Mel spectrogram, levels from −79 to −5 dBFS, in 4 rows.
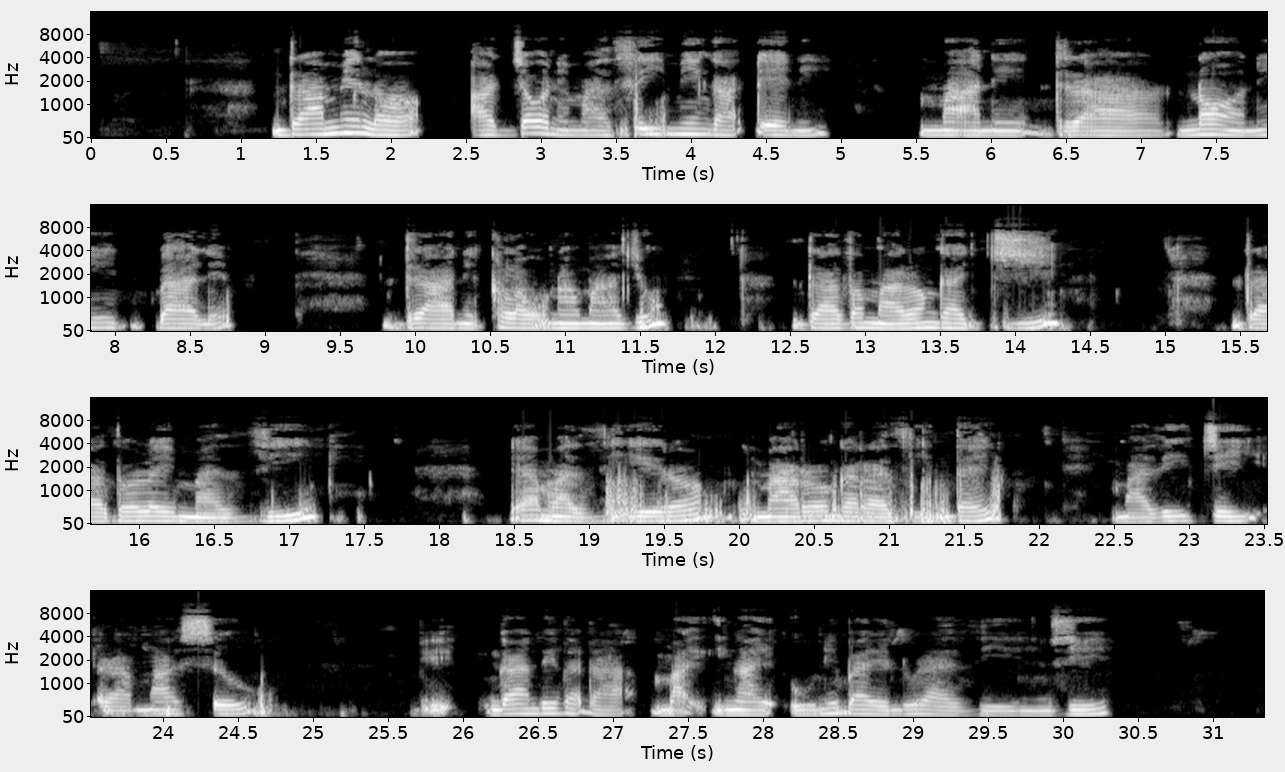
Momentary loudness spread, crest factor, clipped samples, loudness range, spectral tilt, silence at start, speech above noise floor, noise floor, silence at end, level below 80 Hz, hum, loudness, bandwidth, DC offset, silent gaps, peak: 10 LU; 14 dB; under 0.1%; 4 LU; -5.5 dB/octave; 1.2 s; 53 dB; -65 dBFS; 1.05 s; -48 dBFS; none; -13 LUFS; 9 kHz; under 0.1%; none; 0 dBFS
